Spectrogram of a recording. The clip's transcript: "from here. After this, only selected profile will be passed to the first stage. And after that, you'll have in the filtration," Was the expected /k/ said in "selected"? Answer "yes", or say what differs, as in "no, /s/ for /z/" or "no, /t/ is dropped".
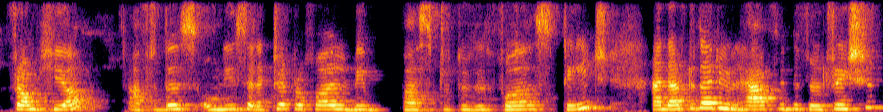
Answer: yes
